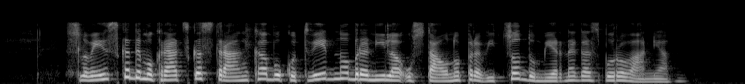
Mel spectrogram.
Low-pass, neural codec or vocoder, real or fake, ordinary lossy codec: 7.2 kHz; none; real; none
